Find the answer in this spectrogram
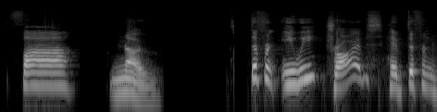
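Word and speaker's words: whānau: if so the word far no is actually pronounced far no different ewi tribes have different variations and we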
